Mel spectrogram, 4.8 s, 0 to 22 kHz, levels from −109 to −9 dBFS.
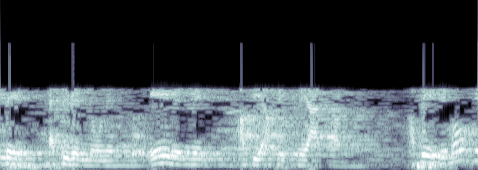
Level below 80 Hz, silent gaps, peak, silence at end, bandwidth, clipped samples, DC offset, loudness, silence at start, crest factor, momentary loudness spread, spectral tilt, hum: -34 dBFS; none; 0 dBFS; 0 s; 2.7 kHz; under 0.1%; under 0.1%; -13 LUFS; 0 s; 14 dB; 10 LU; -11.5 dB/octave; none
